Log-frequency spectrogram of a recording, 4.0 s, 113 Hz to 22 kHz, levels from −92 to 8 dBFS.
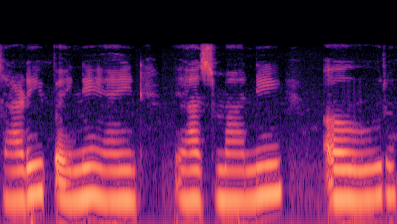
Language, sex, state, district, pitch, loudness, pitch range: Bhojpuri, female, Uttar Pradesh, Gorakhpur, 205 Hz, -16 LUFS, 200-215 Hz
